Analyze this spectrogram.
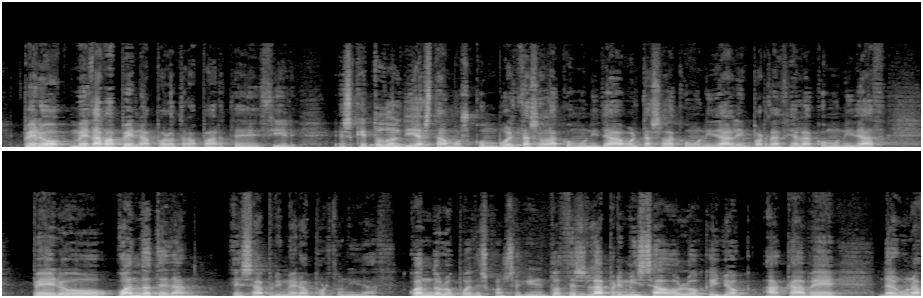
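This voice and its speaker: A man's fairly quick speech carries ordinary pitch variation. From northern Spain. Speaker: software developer and content creator; content creator. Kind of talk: casual interview. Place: home room.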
